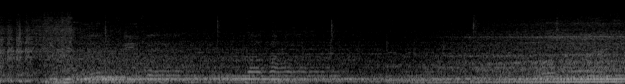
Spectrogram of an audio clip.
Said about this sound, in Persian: درها بسته میشه، شیشه ها بالا و مرسدس حرکت میکنه.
